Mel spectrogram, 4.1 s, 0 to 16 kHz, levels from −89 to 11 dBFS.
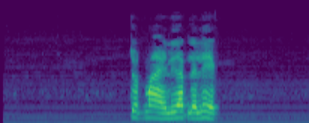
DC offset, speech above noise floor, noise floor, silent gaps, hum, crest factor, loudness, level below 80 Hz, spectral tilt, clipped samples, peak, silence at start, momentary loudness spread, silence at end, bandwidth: under 0.1%; 44 dB; -61 dBFS; none; 50 Hz at -60 dBFS; 20 dB; -18 LUFS; -62 dBFS; -6.5 dB/octave; under 0.1%; -2 dBFS; 1.75 s; 11 LU; 1.25 s; 7.2 kHz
